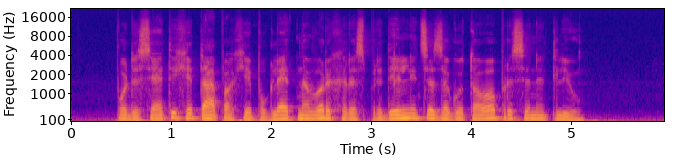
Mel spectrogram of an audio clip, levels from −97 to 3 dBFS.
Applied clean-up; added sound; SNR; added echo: none; none; none; none.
